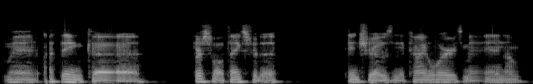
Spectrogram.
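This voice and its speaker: A man from Arizona, a musician guest, answering interview questions in a halting, emotional way with many fillers. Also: on the low side, fairly even intonation, gravelly, fairly bright tone, no room sound. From Arizona, United States. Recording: dull, muffled sound.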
